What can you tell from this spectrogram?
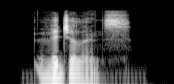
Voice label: "vigilance", English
